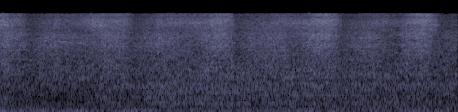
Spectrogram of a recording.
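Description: Pencil scratching on sketchbook paper, a run of short strokes as a dragon's body outline is drawn.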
